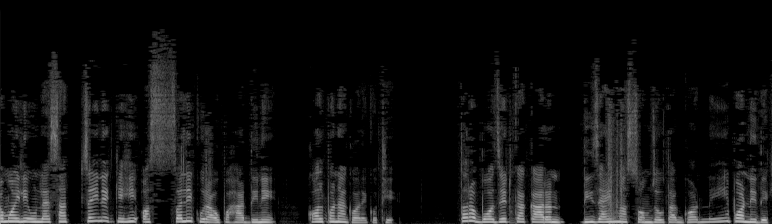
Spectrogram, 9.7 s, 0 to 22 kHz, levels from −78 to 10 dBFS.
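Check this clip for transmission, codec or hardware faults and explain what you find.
A hardware fault, loose connector crackle, appears twice in the speech: from 2.55 to 2.63 s, between "नै केही अस्सली" and "उपहार दिने कल्पना गरेको", and again from 7.60 to 8.00 s. A worn or dirty contact makes and breaks as it shifts, chopping the signal into irregular bursts of crackle and scratching.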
